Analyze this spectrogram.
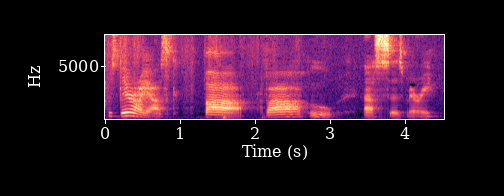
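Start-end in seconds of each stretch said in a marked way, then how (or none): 0.0-0.4 loud call through the door. Acted. Girl calling through a bathroom door, loud. 1.3-3.0 bah, bah, bleated loudly; sheep bleat. Acted. Sheep answering a knock-knock, bleating.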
